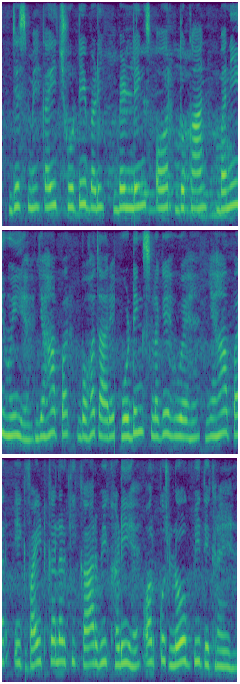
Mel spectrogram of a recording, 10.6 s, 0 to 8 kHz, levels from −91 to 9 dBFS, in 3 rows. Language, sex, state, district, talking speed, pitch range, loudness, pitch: Hindi, female, Maharashtra, Solapur, 210 wpm, 235-270 Hz, -15 LUFS, 255 Hz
